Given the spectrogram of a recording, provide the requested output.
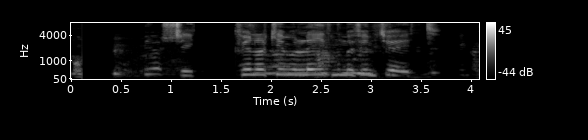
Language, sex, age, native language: Icelandic, male, 14, Icelandic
